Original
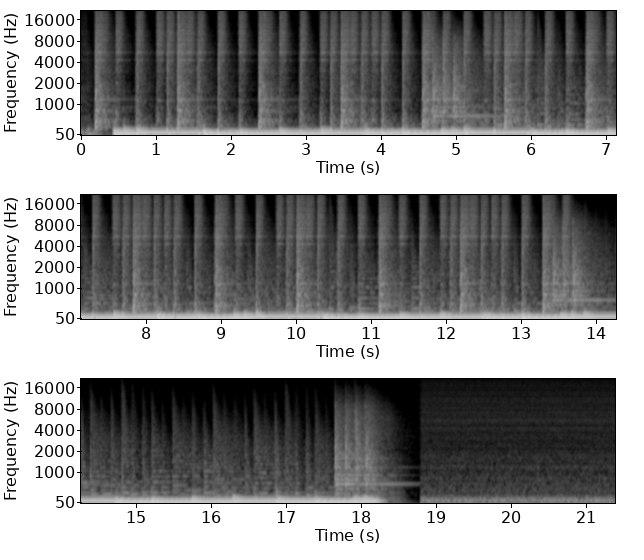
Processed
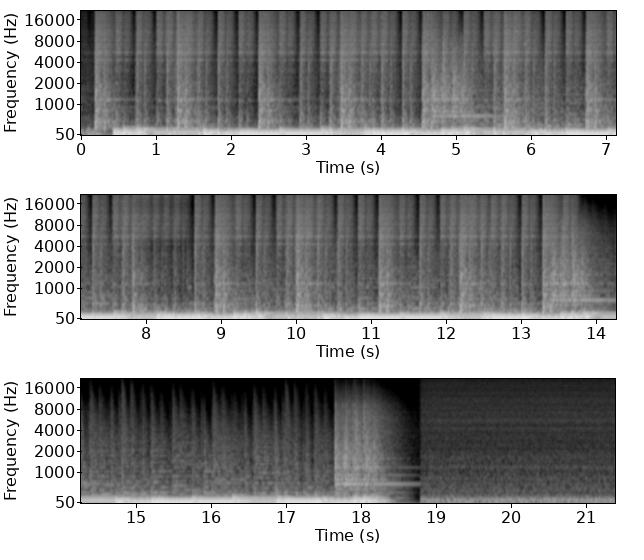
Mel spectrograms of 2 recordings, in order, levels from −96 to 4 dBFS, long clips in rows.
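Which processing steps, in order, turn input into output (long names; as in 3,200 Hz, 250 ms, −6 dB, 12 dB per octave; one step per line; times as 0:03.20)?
0:07.82–0:08.53: graphic EQ with 10 bands 500 Hz −5 dB, 1,000 Hz −8 dB, 2,000 Hz −4 dB, 4,000 Hz −11 dB, 16,000 Hz −8 dB
single-tap delay 108 ms −5.5 dB
level +6 dB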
